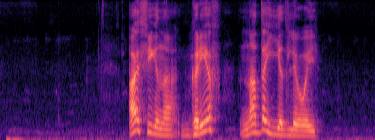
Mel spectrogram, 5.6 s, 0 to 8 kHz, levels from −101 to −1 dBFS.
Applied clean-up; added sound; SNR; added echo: none; none; none; none.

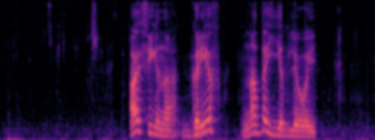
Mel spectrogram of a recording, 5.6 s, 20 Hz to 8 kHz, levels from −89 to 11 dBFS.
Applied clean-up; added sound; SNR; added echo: neural separator model SepFormer DNS4.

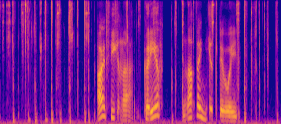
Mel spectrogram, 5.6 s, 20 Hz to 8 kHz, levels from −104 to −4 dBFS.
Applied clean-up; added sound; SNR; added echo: neural diffusion model UNIVERSE++.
